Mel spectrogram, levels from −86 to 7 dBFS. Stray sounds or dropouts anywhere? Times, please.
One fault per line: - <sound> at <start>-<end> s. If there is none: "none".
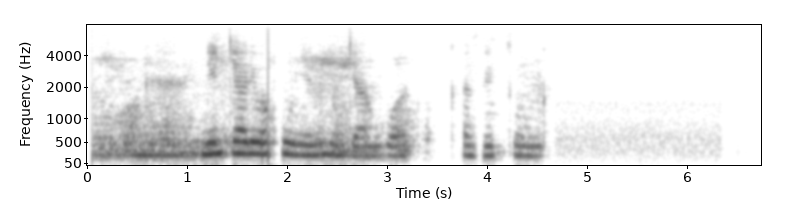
none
